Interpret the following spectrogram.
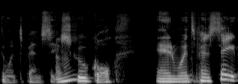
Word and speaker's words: Schuylkill: So when people say, you're from the Schuylk, I said, it's pronounced Schuylkill.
